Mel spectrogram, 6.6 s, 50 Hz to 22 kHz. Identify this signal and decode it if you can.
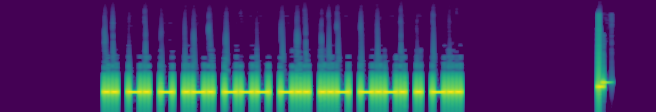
Morse code, heard as a keyed tone, about 30 wpm, 700 Hz. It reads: INTRODUCED
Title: ED Suffix - Top 100 Words with Base Words 30wpm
